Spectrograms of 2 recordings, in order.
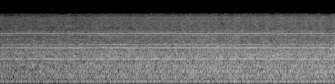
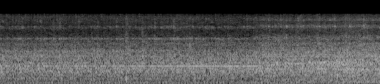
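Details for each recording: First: Big truck diesel just after its first start following starter installation and battery cable repair for a no-crank no-start, expected to smooth out: steady, even idle with constant hiss and hum, no knocks or misses; running normally. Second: Big truck for local work, after cleaning starter cables: starter drags engine over slowly, about three and a half labored turns a second, but starts each time; owner plans to change the starter and test the batteries for a bad one dragging the bank down.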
